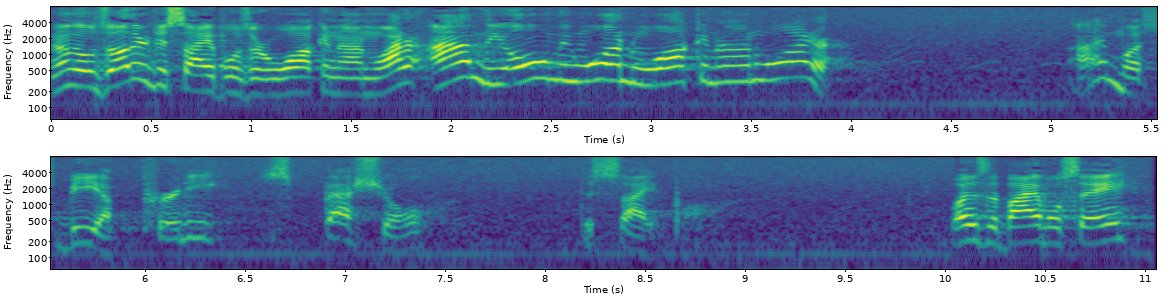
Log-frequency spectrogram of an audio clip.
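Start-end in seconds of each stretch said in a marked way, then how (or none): 1.9-8.8 lightly voiced boastful Peter, a bit higher; a hint of smug Peter; proud Peter. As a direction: puff up like a proud disciple.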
